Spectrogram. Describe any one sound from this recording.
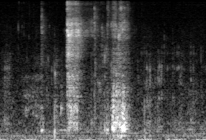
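Wet food squelches and slurps as it is eaten.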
